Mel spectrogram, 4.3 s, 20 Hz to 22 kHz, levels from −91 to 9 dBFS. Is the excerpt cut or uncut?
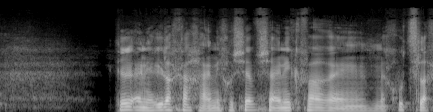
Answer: uncut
